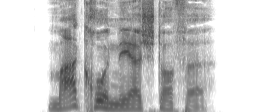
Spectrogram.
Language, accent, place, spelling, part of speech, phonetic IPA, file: German, Germany, Berlin, Makronährstoffe, noun, [ˈmaːkʁoˌnɛːɐ̯ʃtɔfə], De-Makronährstoffe.ogg
- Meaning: nominative/accusative/genitive plural of Makronährstoff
